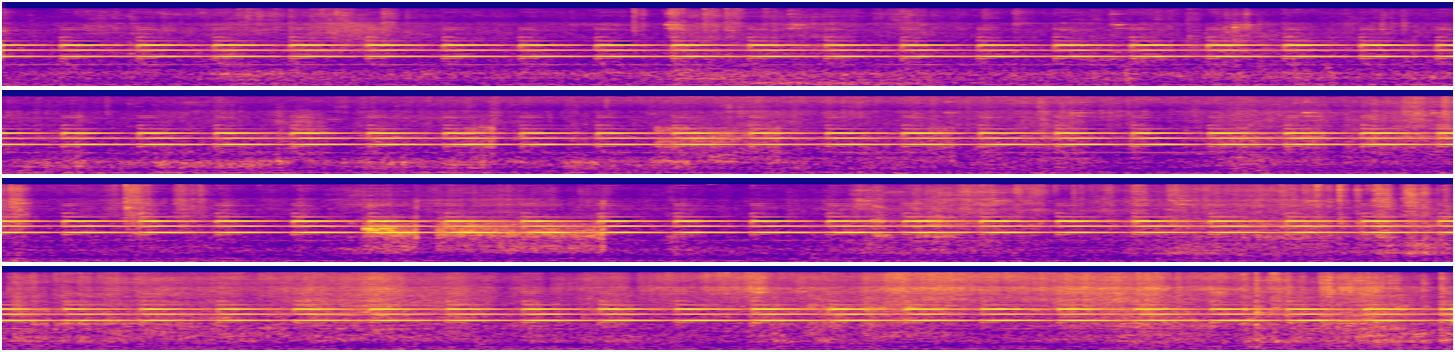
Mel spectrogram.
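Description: Freight cars of a manifest train rolling past at speed: wheels rumbling and clacking over the rail joints in an even rhythm, under a steady high-pitched whine.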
